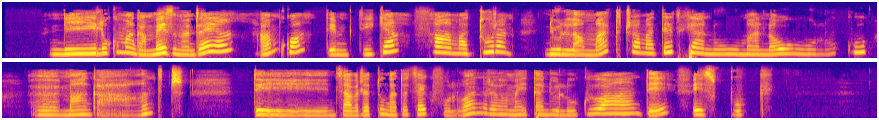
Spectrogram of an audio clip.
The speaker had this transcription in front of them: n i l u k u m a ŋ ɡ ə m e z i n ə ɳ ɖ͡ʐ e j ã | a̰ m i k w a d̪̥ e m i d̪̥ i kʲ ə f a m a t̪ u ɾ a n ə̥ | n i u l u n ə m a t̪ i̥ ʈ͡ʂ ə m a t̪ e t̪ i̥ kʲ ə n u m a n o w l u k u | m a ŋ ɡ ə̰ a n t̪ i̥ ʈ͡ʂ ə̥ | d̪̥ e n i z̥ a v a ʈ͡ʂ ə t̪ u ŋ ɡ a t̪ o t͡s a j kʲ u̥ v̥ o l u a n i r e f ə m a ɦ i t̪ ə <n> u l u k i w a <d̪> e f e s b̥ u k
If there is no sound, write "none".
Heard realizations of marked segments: n, d̪

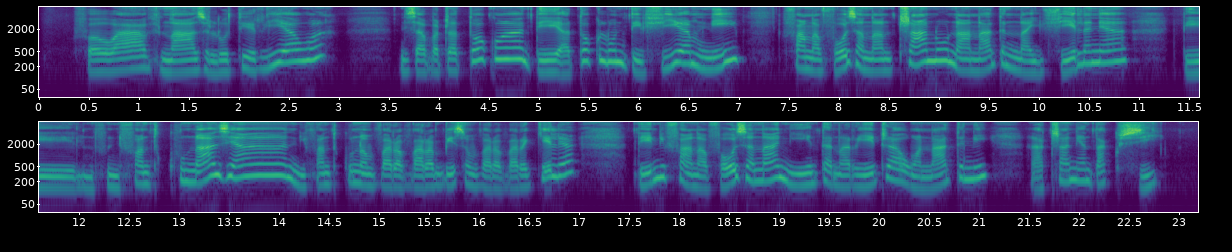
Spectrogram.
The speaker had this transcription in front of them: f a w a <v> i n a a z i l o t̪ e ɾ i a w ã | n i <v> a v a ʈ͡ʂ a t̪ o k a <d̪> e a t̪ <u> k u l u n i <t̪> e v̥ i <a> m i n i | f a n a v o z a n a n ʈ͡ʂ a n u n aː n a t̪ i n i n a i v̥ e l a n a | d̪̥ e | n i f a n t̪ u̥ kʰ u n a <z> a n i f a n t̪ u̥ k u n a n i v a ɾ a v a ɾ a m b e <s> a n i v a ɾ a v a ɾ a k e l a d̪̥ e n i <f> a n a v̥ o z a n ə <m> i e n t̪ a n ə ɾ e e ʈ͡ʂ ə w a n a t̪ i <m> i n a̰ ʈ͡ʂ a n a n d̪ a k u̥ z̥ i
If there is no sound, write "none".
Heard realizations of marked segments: v, z, d̪, o, d̪, a, z, s, f, n, n

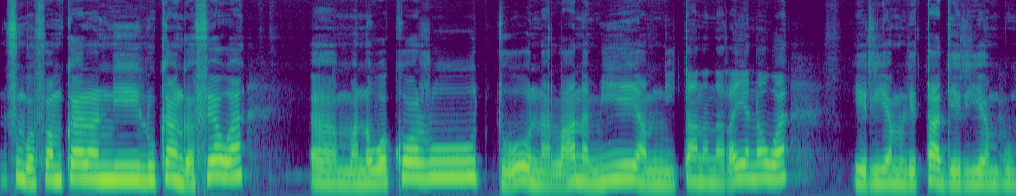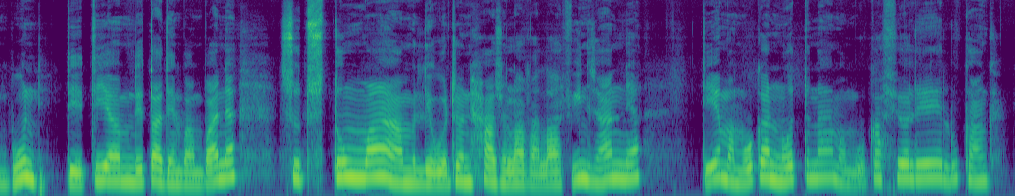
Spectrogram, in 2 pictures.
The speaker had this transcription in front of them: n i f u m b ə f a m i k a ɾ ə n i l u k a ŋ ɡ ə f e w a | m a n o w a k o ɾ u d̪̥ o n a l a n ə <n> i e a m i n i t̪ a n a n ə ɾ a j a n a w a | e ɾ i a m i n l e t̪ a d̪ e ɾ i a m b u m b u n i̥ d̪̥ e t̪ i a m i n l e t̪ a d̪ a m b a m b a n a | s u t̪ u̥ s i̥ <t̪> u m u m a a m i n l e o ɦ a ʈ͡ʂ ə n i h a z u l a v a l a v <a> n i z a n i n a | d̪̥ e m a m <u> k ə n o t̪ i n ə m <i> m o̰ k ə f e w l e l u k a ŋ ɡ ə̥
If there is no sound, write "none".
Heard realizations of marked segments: m, t̪, i, o, a

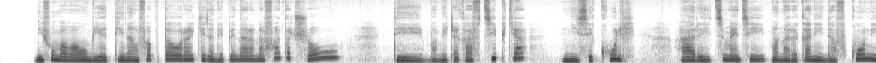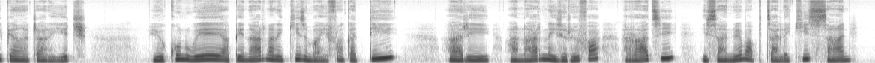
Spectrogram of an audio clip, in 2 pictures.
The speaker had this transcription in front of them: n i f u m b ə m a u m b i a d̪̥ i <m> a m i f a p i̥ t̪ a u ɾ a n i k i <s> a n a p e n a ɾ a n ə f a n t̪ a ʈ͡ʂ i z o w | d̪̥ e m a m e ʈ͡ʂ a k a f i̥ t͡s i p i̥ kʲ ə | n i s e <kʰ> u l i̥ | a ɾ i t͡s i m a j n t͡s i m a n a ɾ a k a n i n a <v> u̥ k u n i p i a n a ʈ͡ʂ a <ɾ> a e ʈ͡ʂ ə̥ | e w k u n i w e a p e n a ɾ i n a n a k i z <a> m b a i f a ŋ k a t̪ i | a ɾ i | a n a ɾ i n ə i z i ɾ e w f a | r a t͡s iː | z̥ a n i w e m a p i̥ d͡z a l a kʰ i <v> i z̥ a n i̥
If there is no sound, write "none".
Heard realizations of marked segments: n, z, kʰ, v, ɾ, i, z

